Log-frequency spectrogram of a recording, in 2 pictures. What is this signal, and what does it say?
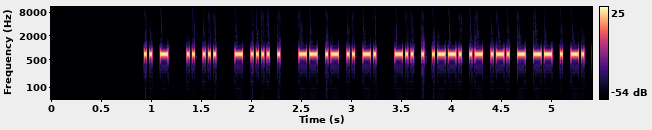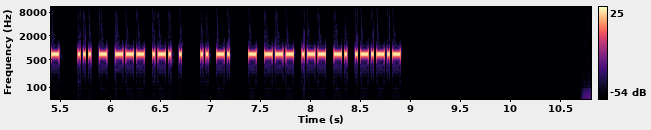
Morse code, heard as a keyed tone, about 46 wpm, 700 Hz. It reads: IT IS THE MAIN DEPARTMENT STORE IN TOWN.
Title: Sentences from Top 1000 Words - Review Part 5 - 45wpm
